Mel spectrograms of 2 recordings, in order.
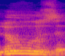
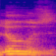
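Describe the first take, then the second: Both takes have the same delivery.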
